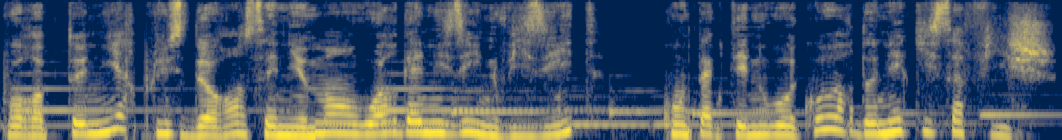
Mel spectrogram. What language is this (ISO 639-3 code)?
fra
